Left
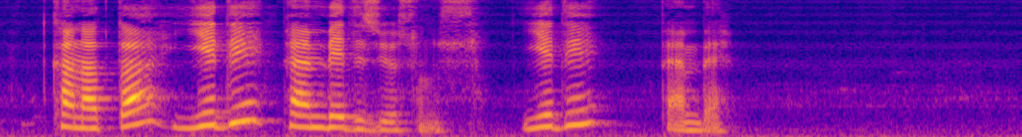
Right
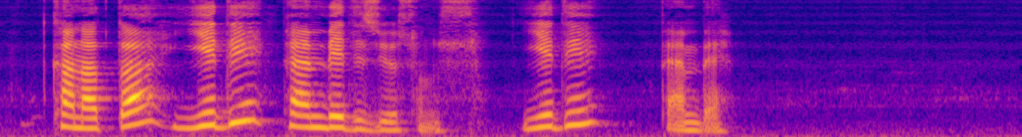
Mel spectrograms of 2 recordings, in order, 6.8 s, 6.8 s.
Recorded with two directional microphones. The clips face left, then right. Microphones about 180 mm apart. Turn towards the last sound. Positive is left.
turn(degrees=-65)  # may be behind; listen again after turning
